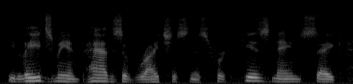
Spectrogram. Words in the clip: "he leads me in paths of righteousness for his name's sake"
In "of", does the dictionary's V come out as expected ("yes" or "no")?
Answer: yes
